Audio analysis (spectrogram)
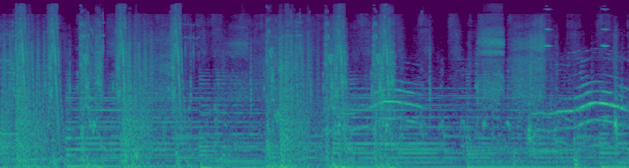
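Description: A cat character in The Lego Movie Videogame meows repeatedly, drawn-out wails over the game's continuous music and crashing effects, with brief talk.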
